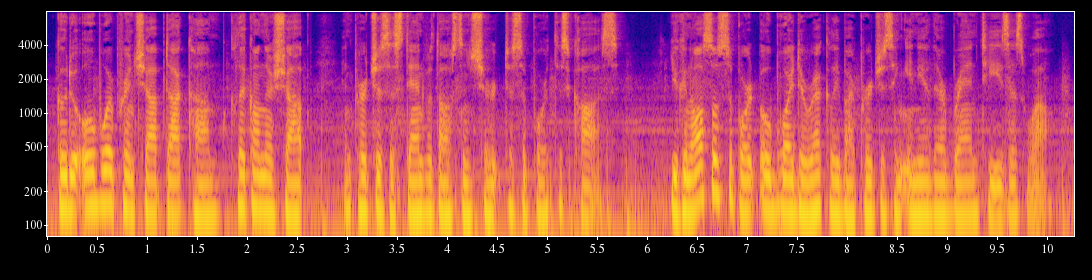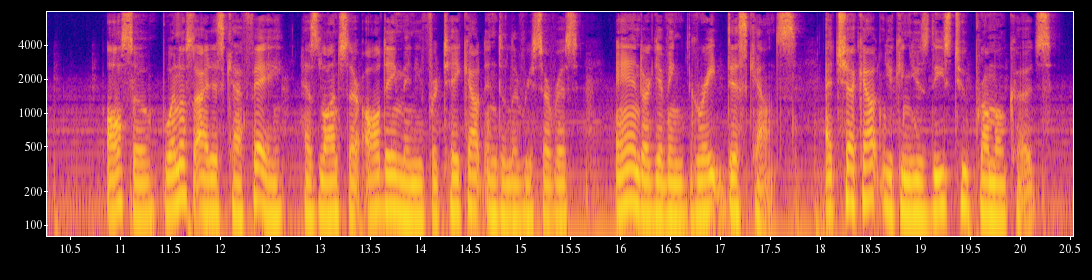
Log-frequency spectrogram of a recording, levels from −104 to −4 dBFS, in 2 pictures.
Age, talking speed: 30-49, 180 wpm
